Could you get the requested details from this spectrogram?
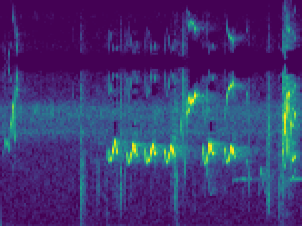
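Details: Gelatik batu, or cinereous tit, used as a lure to bring birds down for catching, called the 'kejepit' sound. A run of five or six clipped, high, evenly spaced notes, then sharper upslurred chirps, over constant hiss.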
